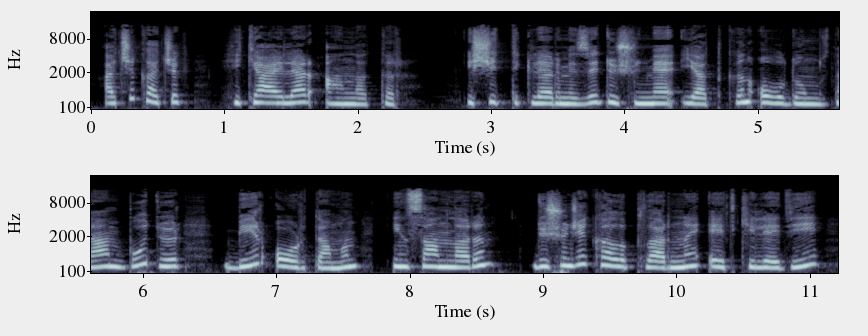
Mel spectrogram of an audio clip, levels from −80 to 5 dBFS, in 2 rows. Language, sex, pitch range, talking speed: Turkish, female, 220-275 Hz, 80 wpm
